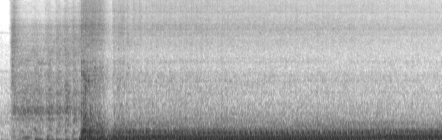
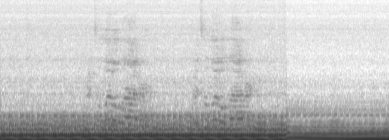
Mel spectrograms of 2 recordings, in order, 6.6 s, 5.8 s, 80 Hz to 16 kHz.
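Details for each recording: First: Original VQ35DE in the G35 coupe, before its VK56 swap, with its 2.25-inch piping and catalytic converters removed (primary cats still fitted): short crank, then a loud, deep, rumbling idle that holds steady; sounds far better with open exhaust. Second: Infiniti G35 coupe, 6-speed, original VQ35DE V6, running after sitting a long time: deep, even, bassy drone with a steady low rumble and no knocks or misses through a louder exhaust, deep enough to vibrate your chest; healthy.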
